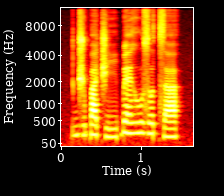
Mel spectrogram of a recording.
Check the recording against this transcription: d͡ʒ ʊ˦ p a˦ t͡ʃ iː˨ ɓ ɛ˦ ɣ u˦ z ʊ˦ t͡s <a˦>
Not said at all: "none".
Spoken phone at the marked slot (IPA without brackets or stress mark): a˦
